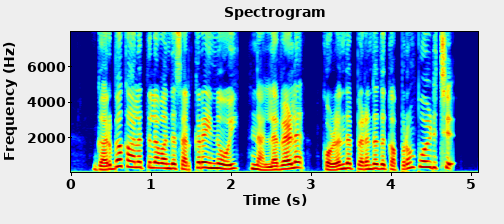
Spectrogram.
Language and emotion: Tamil, happy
